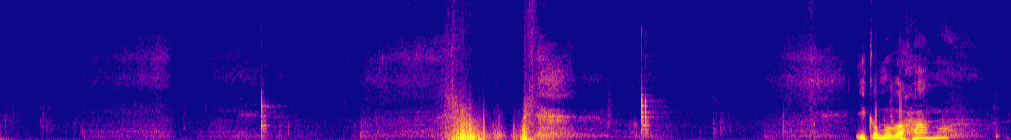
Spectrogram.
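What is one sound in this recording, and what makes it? Footsteps scrape on a rough stone floor.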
